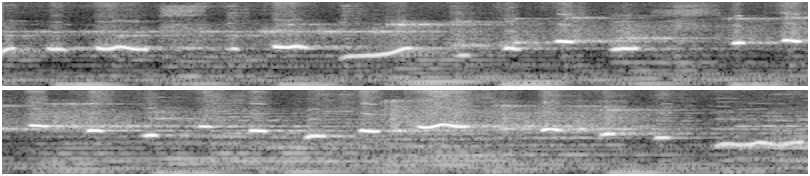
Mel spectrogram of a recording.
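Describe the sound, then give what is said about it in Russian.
A clear, high whistled melody glides and trills over a bouncy orchestral accompaniment with a steady bass rhythm, the tune carrying a light, song-like phrase throughout. “Я эту песенку могу не только вам напеть, но если нужно просвистеть негромко.”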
